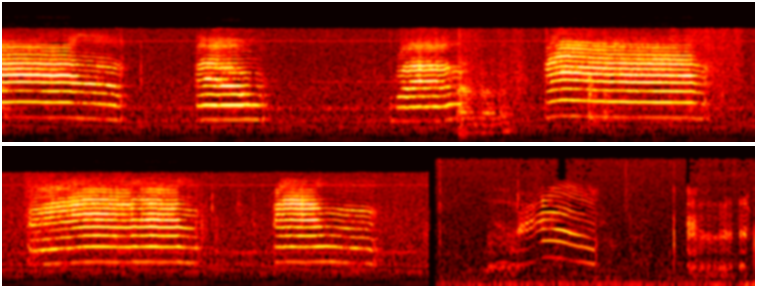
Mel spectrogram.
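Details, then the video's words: Cats and kittens meowing, with a run of loud, drawn-out, nasal meows, each about one to two seconds long and a second or so apart, then a higher, rising-and-falling kitten-like meow near the end. "Funny Cats and Kittens Meowing"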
